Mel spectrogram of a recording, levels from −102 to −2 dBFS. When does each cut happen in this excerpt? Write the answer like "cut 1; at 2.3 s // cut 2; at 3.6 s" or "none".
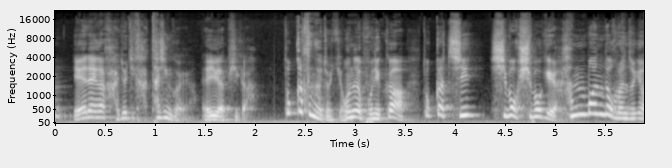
none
